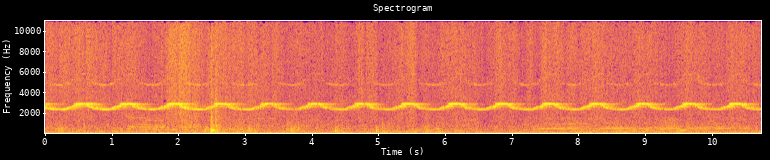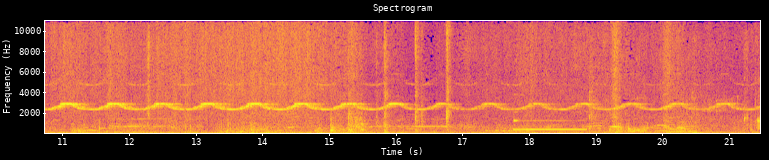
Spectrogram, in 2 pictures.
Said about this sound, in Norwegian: Jeg er nede i C007, og så husker jeg ikke numret på de som har med alarm å gjøre. Men kunne du ha ringt rette person og si at nå har alarmen slått seg på igjen i C007?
